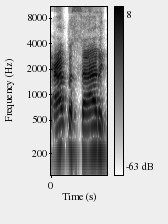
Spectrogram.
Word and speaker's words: apophatic: So how does the apophatic approach, did I say it right?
